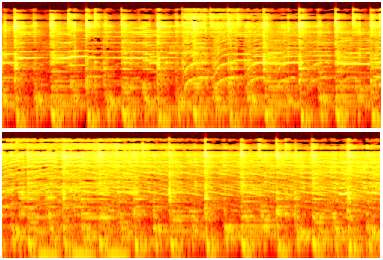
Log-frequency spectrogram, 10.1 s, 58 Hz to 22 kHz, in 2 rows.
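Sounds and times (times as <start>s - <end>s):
heavy bass beat: 0.0s - 10.0s
reggae dub music: 0.0s - 10.0s.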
